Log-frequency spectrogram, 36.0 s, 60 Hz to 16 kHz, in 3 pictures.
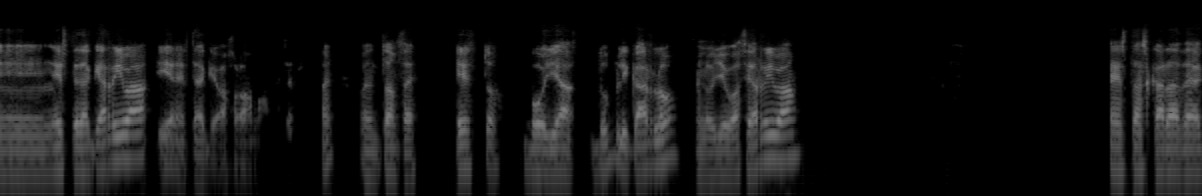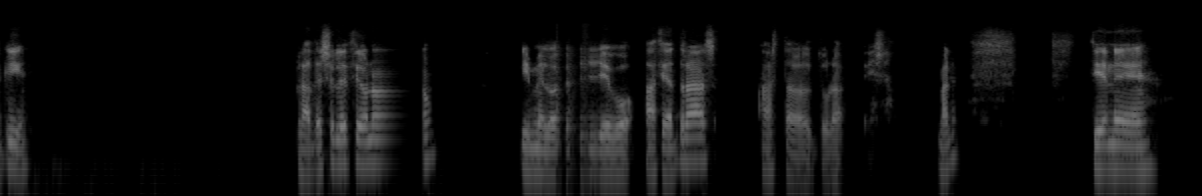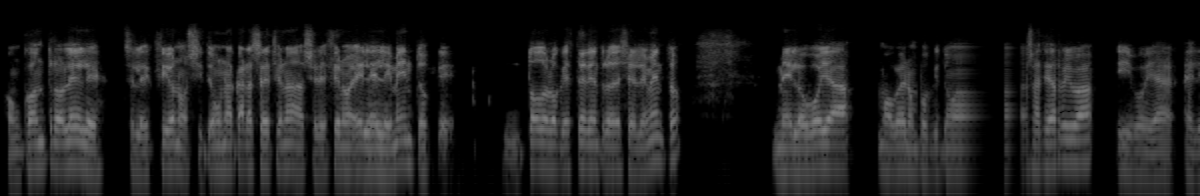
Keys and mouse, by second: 3.4 middle click, 6.3 shift+d, 7.0 z, 8.3 g, 9.8 shift+middle click, 11.5 ctrl+Tab, 12.0 shift+middle click, 13.6 z, 14.6 click, 15.1 middle click, 16.3 z, 16.7 click, 18.0 g, 20.0 click, 20.7 shift+middle click, 23.9 ctrl+l, 25.3 shift+middle click, 31.2 middle click, 32.5 g, 34.3 shift+middle click.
